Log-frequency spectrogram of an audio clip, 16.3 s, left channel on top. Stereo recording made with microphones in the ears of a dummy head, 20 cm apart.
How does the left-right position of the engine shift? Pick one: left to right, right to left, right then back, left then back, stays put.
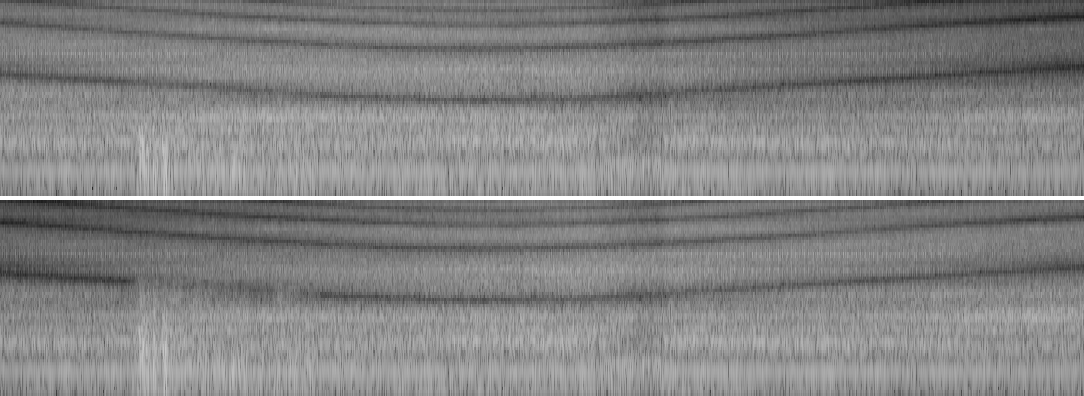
left to right.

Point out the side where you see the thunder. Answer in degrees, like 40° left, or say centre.
50° right.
